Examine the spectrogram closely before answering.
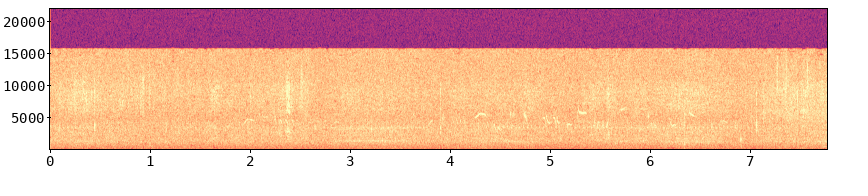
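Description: Quiet outdoor background in bush: a steady faint hiss, with a few faint, short, high bird chirps in the middle.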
